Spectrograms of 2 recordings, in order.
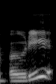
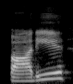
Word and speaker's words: Boddy: I know it looks like body, and sure, it would be cool if that was my last name because I'm a fitness professional, but it's not. It's Boddy.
